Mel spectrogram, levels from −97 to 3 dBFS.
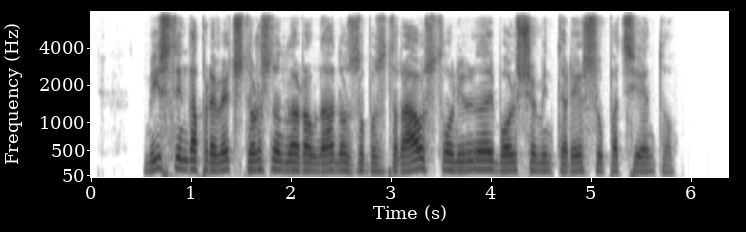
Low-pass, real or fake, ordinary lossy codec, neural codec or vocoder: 7.2 kHz; fake; none; vocoder, 44.1 kHz, 80 mel bands, Vocos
